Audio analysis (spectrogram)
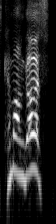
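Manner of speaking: wounded Tommy rallying his squad with a yell. Retold or imitated. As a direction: shout them forward. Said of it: "Tommy yells out and he goes".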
